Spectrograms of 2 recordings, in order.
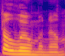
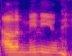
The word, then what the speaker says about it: aluminium: Okay, it's pronounced aluminum. Okay, can we just agree on that? – Aluminium.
